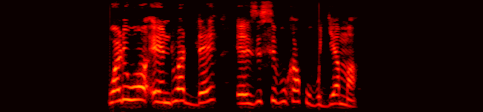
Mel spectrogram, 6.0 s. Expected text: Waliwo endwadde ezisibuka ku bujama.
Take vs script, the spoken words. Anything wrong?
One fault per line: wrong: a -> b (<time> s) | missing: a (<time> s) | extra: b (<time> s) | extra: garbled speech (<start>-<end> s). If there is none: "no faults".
no faults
